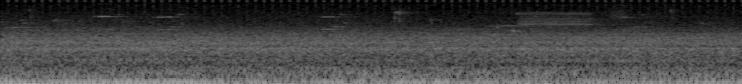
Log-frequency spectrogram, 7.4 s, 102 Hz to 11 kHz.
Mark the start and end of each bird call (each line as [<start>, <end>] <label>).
[0.78, 3.68] Blue Jay (Cyanocitta cristata)
[3.78, 4.18] Hairy Woodpecker (Dryobates villosus)
[4.68, 5.98] Red-winged Blackbird (Agelaius phoeniceus)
